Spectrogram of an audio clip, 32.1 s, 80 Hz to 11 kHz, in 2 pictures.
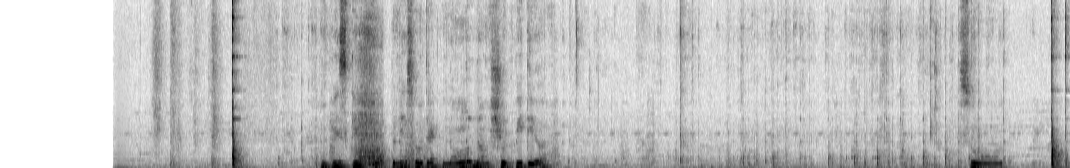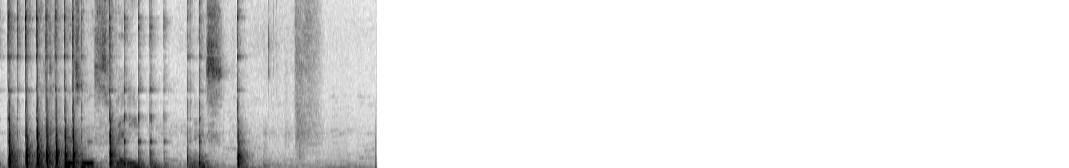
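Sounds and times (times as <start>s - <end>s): whisk beating batter in glass bowl: 4.1s - 15.2s
whisk clinking against glass: 9.2s - 15.1s.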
